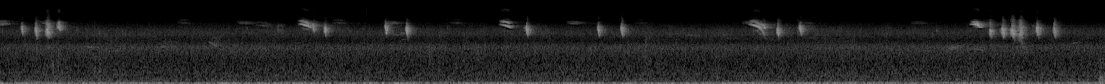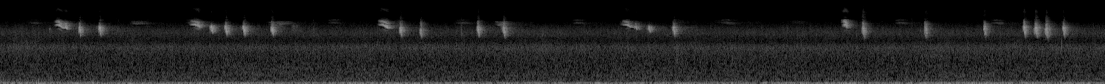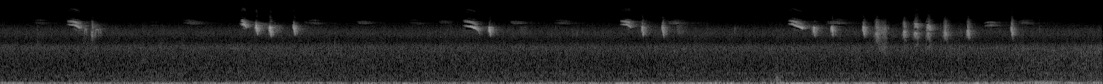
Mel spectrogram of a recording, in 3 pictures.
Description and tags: In our garden, this time for the first time, some Spotted Flycatchers
had their nest, using a swallows nest from last year(which made them
build a new one).
The "parents" were feeding two chicks and this recording is pretty much their birdsong.
The recording was done with my Sony HiMD MiniDisc Recorder MZ-NH 1 in the PCM mode and the AEVOX IE-M stereo microphone.
binaural, bird, birdsong, field-recording, flycatcher, nature, spotted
